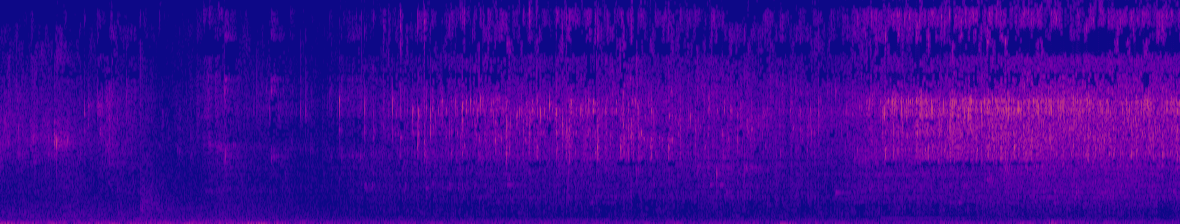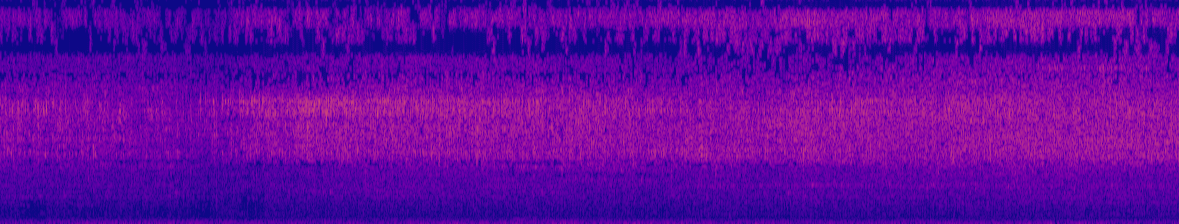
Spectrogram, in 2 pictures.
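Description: Rain and running water make a steady, soft hiss. It grows louder about a third of the way through and stays even until the end.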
